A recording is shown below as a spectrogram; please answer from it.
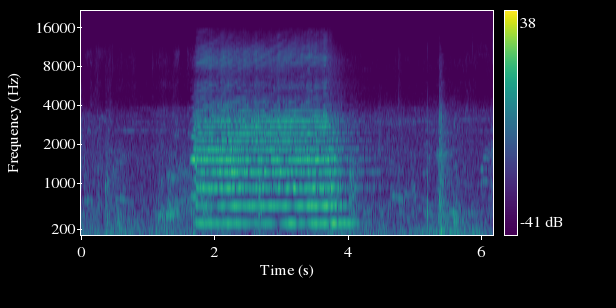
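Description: An Indian Railways train horn sounds one long, steady blast lasting a little over two seconds, starting just under two seconds in.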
